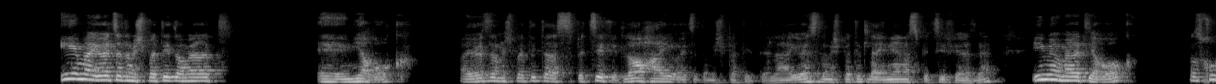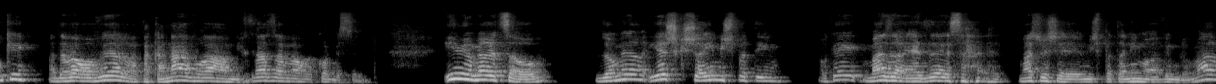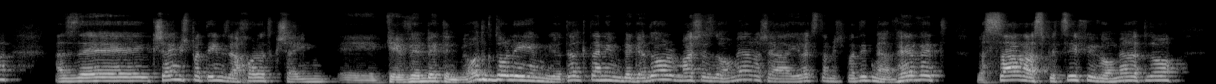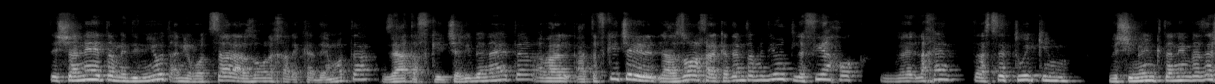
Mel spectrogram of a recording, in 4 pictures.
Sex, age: male, 20-39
